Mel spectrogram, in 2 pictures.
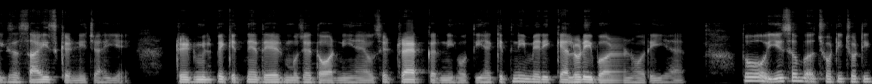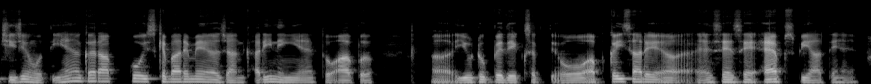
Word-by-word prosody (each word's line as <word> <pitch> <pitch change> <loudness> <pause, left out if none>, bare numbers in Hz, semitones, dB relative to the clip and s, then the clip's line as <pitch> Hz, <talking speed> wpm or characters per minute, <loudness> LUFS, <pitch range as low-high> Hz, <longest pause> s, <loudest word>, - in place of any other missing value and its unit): Exercise 110 +1 +1
करनी 95 -1 -2
चाहिए, 100 -2 -7 0.5
treadmill 110 0 +4
पे 125 - +6
कितनी 110 +2 0
देर 110 0 +3
मुझे 105 +1 -1
दौड़नी 100 0 -1
है, 100 -1 -5
उसे 105 +2 -4
ट्रैक 110 +1 +6
करनी 100 0 -2
होती 100 0 -5
है, 105 +1 -2
कितनी 140 +6 -1
मेरी 115 -1 +3
कैलोरी 115 +1 +6
बर्न 100 0 -1
हो 100 0 -6
रही 95 0 -5
है। 95 -1 -12 0.6
तो 170 0 +3
ये 135 +4 +4
सब 155 +1 +1
छोटी-छोटी 130 +1 -2
चीज़ें 105 +4 -1
होती 100 0 -5
हैं। 130 +6 -2
अगर 145 -1 -1
आपको 135 0 -1
इसके 130 0 -1
बारे 125 0 +2
में 125 -1 -1
अ, 110 -1 -1
जानकारी 100 +3 -3
नहीं 105 -4 -2
है, 100 +1 -6
तो - - -5 0.2
आप 95 - -4 0.7
अ, - - -4
यूट्यूब 105 +3 -1
पे 105 - +5
देख 100 0 -1
सकते 105 0 -8
हो। 100 +2 -2
आप 115 -2 -2
कई 130 0 +3
सारे 120 -3 +1
अ, 100 -1 -1 0.2
ऐसे-ऐसे 105 +2 0 0.2
ऐप्स 120 0 0
भी 105 - +1
आते 100 - -10
हैं, 100 +1 -11
110 Hz, 190 wpm, -23 LUFS, 100-120 Hz, 0.7 s, पे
